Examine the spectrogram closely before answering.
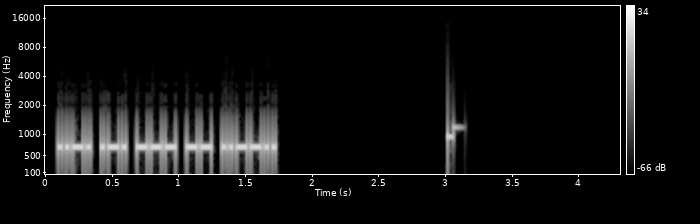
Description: Morse code, heard as a keyed tone, about 44 wpm, 700 Hz. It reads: FROM?
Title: Sentences from Top 200 Words 45wpm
